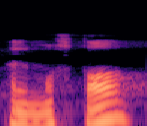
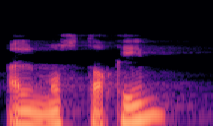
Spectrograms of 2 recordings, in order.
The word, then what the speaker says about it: المستقيم: هتلاقي في ناس بتقول على التاء طاء، تعرفوا حد بيقرأ كده المصطى المصطى المستقيم، في ناس بينطقوها كده، فأنا متوقع ان ده الأخطاء اللي ممكن تحدث، فتوقع الكلمات اللي غامضة.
